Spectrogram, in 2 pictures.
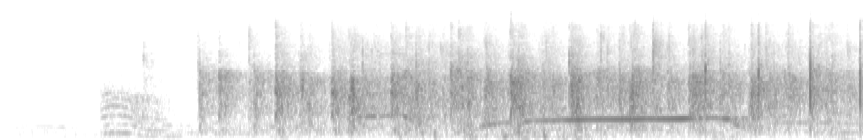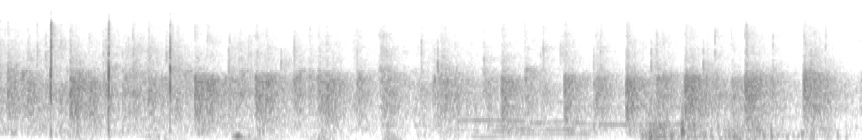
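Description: A crowd bursts into loud, sustained applause after a brief quiet start, dense clapping continuing steadily with a few whoops and cheers rising above it.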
